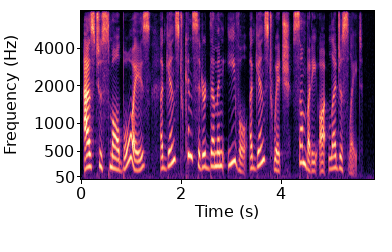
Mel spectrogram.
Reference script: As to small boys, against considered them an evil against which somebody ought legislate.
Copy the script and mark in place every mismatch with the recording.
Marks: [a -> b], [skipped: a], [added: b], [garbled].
As to small boys, against considered them an evil against which somebody ought legislate.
